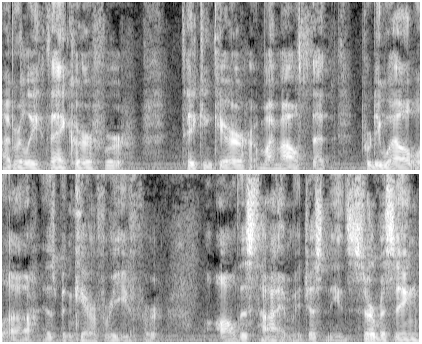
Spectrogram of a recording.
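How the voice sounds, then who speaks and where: A man talks at a very slow pace in a very deep, low pitch with fairly even intonation. Audible room echo surrounds the voice. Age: 80s+. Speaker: dental patient. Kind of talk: testimony. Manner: halting.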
